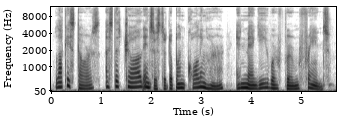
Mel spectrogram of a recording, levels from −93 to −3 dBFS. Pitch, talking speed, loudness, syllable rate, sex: 150 Hz, 145 wpm, -17 LUFS, 4.1 syllables/s, female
